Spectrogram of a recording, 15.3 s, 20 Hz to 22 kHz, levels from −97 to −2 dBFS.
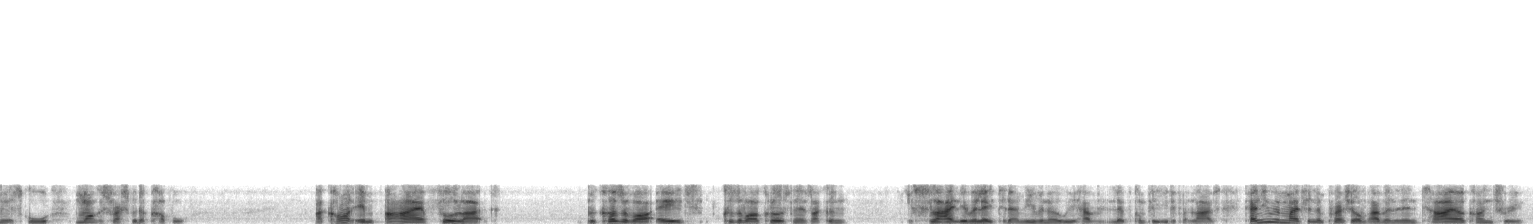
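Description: GSM full-rate codec damage runs through the whole 15-second speech recording. The band sits between 300 Hz and 3.6 kHz, and the voice has a plain buzzy, gravelly roughness. That texture comes from the coder rebuilding speech from a vocal-tract filter driven by a sparse, regularly spaced pulse train, so fine detail in the excitation is thrown away. The thin, rasping quality fits the 13 kbps full-rate coder. GSM bit errors strike from 5.30 to 5.34 s, between "I feel like" and "because of our age", as a brief squawk and gargle. Corrupted bits reaching the decoder scrambled its filter, pitch or gain parameters, which warps the spectrum and jolts the level. The 40 ms burst fits about two damaged 20 ms frames from a weak radio link.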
